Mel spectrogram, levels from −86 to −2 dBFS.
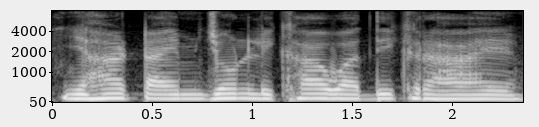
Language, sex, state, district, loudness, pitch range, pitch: Hindi, male, Jharkhand, Ranchi, -13 LUFS, 140-150 Hz, 145 Hz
